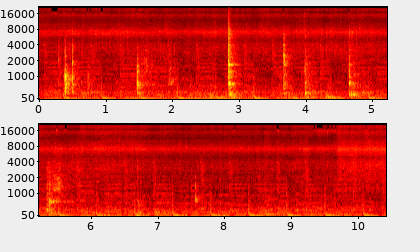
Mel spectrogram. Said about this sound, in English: Onto the pan, I'm going to add onions.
